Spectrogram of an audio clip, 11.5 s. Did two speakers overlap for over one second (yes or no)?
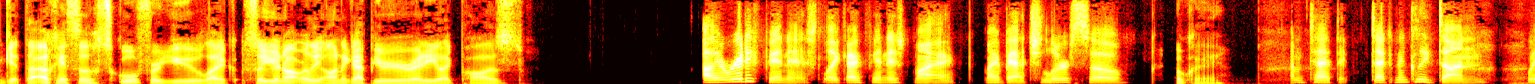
no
